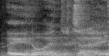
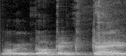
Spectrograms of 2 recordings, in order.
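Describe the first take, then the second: First: It is said in a Batman-like voice. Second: It is said in a Bane-like voice.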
